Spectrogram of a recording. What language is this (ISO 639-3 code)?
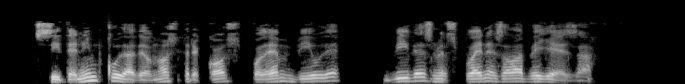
cat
